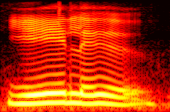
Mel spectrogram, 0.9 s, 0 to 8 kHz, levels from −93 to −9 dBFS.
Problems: constant background noise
